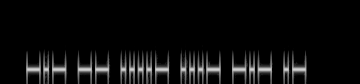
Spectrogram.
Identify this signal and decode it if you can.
Morse code, heard as a keyed tone, about 28 wpm, 700 Hz. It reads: KM4VKA
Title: USA Call Signs 28wpm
